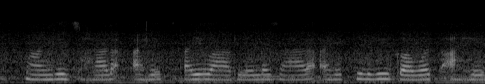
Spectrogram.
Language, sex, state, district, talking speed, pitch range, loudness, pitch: Marathi, female, Maharashtra, Chandrapur, 125 wpm, 220-235 Hz, -37 LUFS, 225 Hz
